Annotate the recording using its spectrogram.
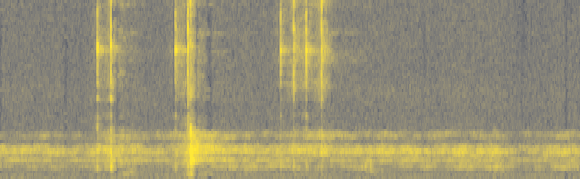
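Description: Faint computer mouse clicks: a quick double click about a second in, a single click, then four quick clicks in a row near the middle, over a faint steady whine.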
